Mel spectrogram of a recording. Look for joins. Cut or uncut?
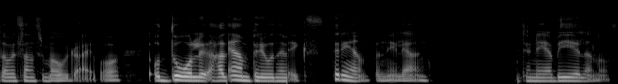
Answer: cut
